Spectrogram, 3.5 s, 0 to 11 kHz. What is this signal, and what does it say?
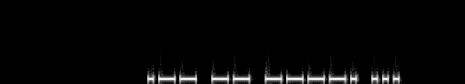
Morse code, heard as a keyed tone, about 30 wpm, 700 Hz. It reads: WM9S
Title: USA Call Signs - 4 Characters - 3x Character Spacing - 30wpm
